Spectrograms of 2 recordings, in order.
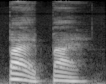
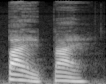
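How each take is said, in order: Both takes have the same delivery.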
